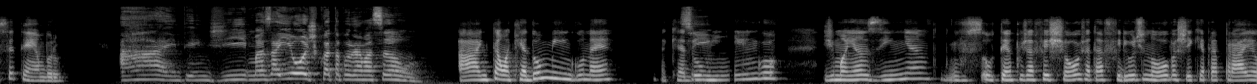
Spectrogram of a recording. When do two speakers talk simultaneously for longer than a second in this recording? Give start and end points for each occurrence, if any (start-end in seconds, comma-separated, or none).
none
